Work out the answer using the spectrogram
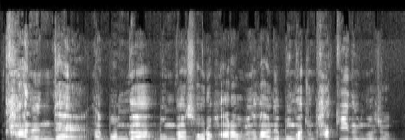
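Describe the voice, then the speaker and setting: A man's voice: high voice, very animated, a little fast. A male pastor preaching a sermon, asking the congregation questions and answering them himself, now and then acting out the grumbling of the people in the story. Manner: acts out imagined grumbling voices of the people in the story.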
